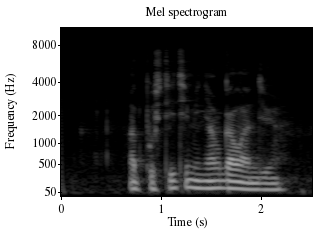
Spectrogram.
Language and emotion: Russian, neutral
